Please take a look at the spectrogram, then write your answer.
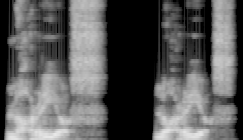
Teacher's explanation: the s will become like a h sound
